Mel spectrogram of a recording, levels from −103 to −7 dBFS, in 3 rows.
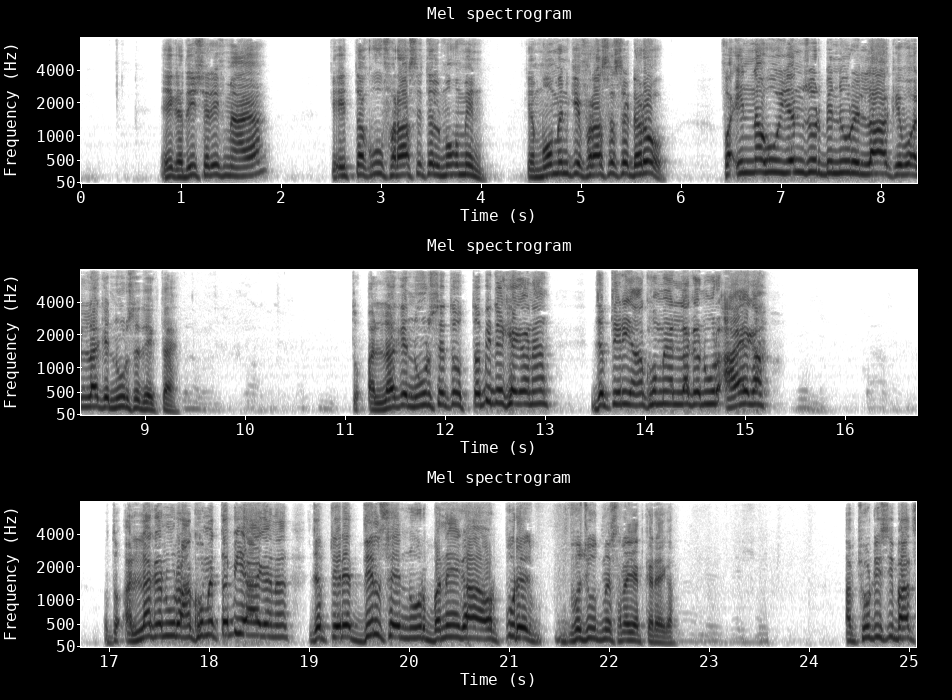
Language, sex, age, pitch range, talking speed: Urdu, male, 50-69, 150-220 Hz, 150 wpm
